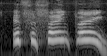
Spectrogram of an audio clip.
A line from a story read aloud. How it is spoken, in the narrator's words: yelled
